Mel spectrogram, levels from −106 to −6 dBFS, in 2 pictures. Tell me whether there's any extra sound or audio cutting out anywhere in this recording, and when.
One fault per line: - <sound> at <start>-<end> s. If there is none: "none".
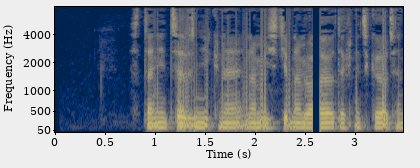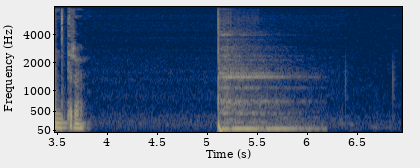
- dropout at 2.6-2.6 s
- thud at 5.1-6.2 s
